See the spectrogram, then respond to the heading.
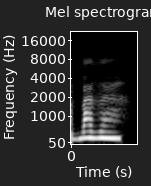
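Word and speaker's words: bara (薔薇): Nguyệt quý, tường vi, trang quay, thực ra cái cụm này mới được dùng để chỉ hoa hồng trong tiếng Nhật Ý, đọc là bara.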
